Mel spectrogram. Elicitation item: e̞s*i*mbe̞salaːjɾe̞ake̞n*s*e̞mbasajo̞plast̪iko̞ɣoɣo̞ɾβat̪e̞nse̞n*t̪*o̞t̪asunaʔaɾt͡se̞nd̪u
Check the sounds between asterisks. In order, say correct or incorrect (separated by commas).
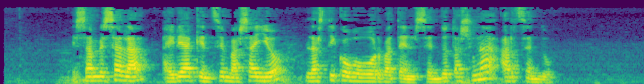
incorrect, incorrect, incorrect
